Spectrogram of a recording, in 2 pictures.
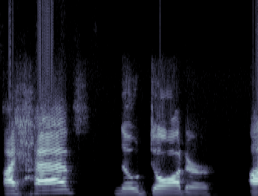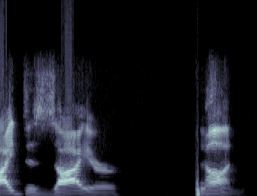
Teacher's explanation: I kind of read that none as a dying fall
